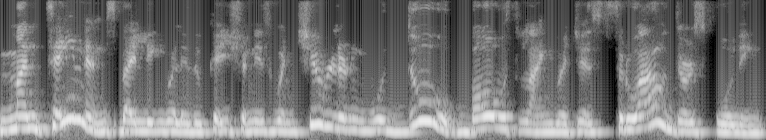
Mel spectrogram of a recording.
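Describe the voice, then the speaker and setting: With a Spanish accent, a woman speaks at medium pitch and a moderate pace, her dark, mellow tone somewhat breathy and her intonation lively. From Peru. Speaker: education researcher. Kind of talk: webinar panel talk.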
